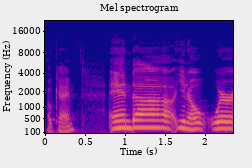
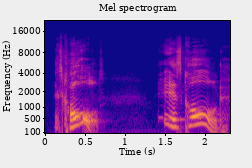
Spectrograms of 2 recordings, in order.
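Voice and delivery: exaggerated cold; 11 semitones higher, 10 dB louder, slower than usual. Cold on arrival.

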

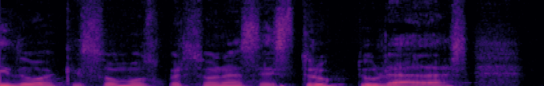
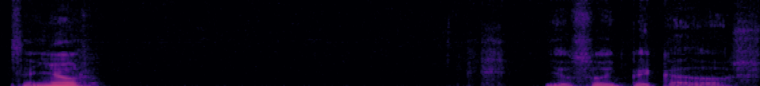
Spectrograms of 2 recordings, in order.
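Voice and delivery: hushed, softer pretend prayer to God; mock-humble prayer, much softer; cheeky prayer; 3 semitones lower, 7 dB quieter than usual. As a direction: murmur it like a sly confession. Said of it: "usted le podría decir a Dios".

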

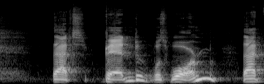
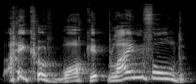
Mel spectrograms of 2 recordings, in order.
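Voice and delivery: fervent; 6 semitones higher than usual. A narrator's reading. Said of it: "cried Scrooge with fervor".

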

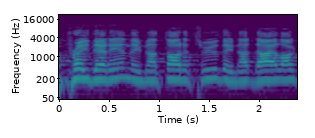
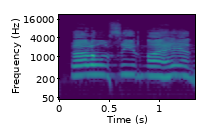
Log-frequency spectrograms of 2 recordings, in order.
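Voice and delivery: mock whining complaint; 8 semitones higher, 6 dB louder than usual. Mock believer complaining to God.

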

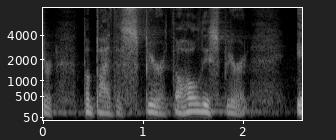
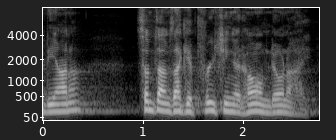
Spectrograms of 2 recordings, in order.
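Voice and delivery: ordinary delivery

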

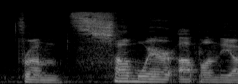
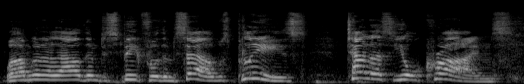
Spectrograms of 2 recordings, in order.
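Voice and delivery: stern constable; 8 semitones higher, 3 dB louder than usual. Acted. Constable questioning the prisoners.

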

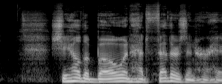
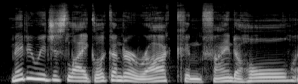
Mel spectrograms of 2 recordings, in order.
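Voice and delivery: put-on child voice; 6 semitones higher than usual. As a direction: suggest it like a curious little boy. Anderson child voice.

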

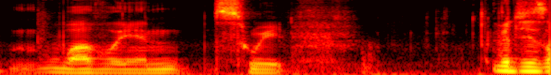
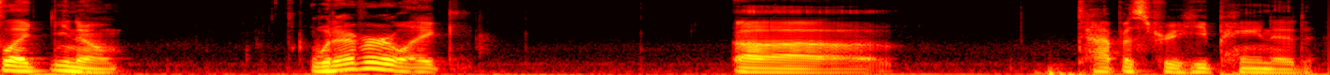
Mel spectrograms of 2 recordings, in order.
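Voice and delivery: usual speaking voice

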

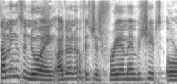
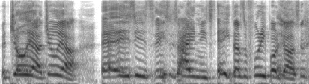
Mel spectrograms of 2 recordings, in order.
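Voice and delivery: put-on much higher, eager drunk voice; drunk introduction; 10 semitones higher, 4 dB louder than usual. Drunk brother introducing him to Julia, high and eager. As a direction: pitch it way up like a tipsy little brother.

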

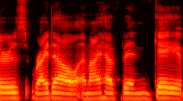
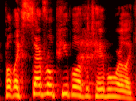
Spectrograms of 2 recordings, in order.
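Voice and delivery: normal talking voice

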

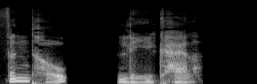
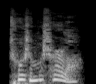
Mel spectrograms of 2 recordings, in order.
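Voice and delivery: higher, urgent worried ask; anxious question; 9 semitones higher, much faster than usual. A narrator's reading. Miss Jin anxiously asks the grieving husband, urgent worried. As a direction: press him for an answer, alarmed. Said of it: "金小姐着急地问".

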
